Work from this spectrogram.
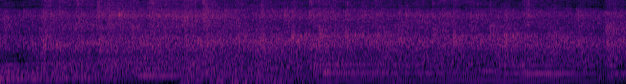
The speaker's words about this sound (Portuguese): Pode aplaudir, irmão.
